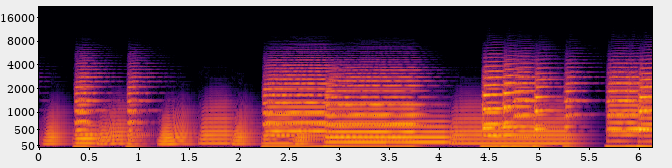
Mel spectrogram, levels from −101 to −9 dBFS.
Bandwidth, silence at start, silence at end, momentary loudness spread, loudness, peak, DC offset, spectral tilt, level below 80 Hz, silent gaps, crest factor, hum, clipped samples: 7.8 kHz; 0 s; 0 s; 11 LU; -28 LUFS; -10 dBFS; 0.5%; -7.5 dB/octave; -60 dBFS; none; 18 dB; none; under 0.1%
